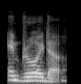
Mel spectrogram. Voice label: "embroider", Indian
